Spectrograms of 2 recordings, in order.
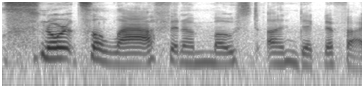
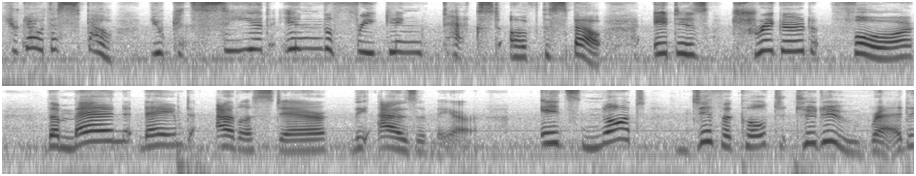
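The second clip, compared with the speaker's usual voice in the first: sudden aggressive tone, voice raised high; 8 semitones higher than usual. Voicing a woman character who points at a spell, suddenly aggressive toward you. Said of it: "uncharacteristically like suddenly aggressive towards you".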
